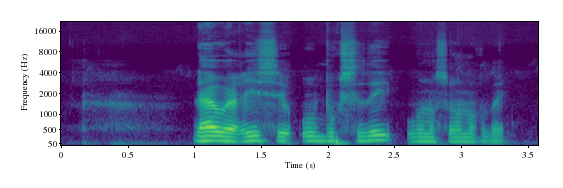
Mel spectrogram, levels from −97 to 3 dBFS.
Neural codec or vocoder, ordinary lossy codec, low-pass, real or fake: none; none; none; real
